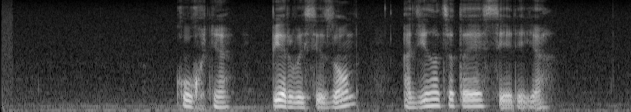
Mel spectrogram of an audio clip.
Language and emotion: Russian, neutral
